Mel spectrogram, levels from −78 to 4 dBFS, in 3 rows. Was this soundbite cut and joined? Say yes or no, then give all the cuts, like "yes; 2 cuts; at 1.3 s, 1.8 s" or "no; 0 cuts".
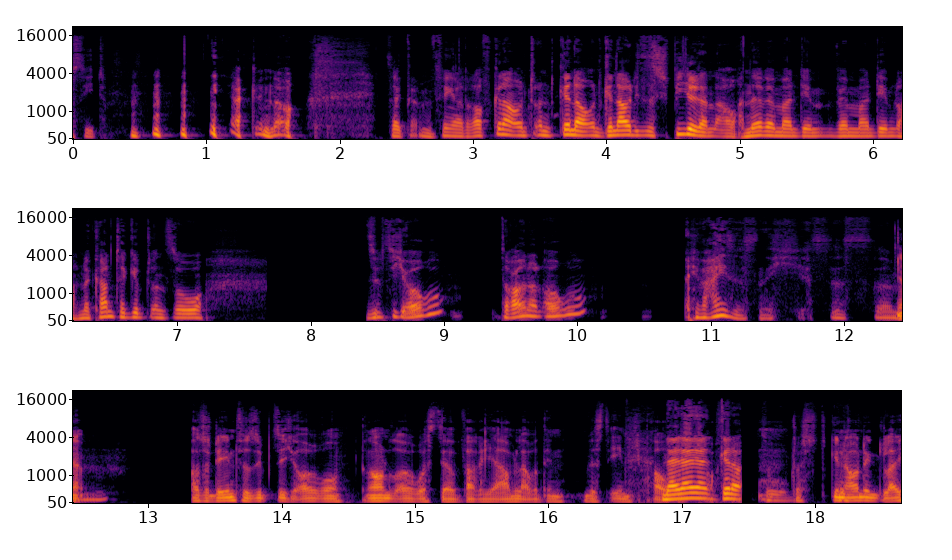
yes; 1 cut; at 17.4 s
